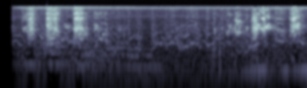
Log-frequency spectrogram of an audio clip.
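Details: Budgerigars in a breeding colony, many birds chattering at once: dense scratchy warbles and squeaky bursts, with a few lower drawn-out whistled tones running beneath.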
